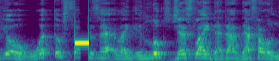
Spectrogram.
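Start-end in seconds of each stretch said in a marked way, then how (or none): 0.0-1.2 loud shocked yell; shocked shout. Retold or imitated. Seeing her crying on webcam, shocked loud yell. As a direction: yell it out at the screen. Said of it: "I'm just like".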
